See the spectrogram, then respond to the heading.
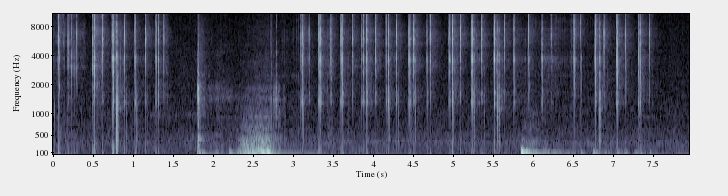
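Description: A small 80 ml light green plastic e.l.f. setting mist bottle with a clear cap is held in hand and tapped and scratched with long acrylic nails. Around forty quick, bright clicking taps are heard, with a short, low scratching rub near the two-and-a-half-second mark and a couple of dull low thumps.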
